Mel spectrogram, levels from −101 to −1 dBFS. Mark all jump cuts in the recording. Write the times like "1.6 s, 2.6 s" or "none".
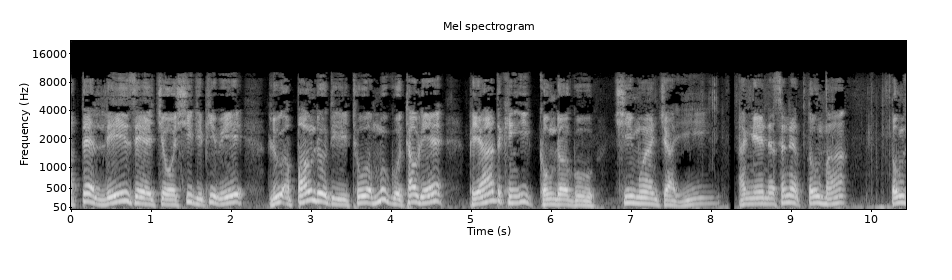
8.3 s

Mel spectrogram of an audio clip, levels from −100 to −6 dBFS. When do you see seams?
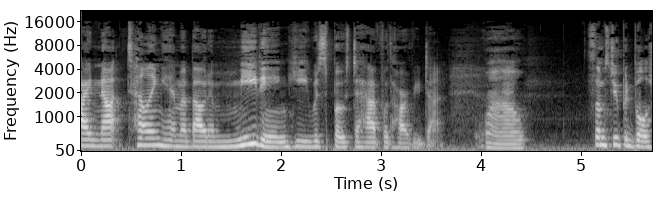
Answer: none

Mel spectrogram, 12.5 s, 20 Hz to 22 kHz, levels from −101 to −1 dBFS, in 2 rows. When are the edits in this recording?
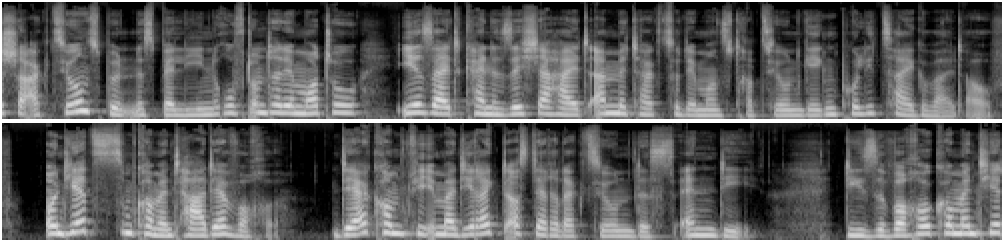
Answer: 6.5 s

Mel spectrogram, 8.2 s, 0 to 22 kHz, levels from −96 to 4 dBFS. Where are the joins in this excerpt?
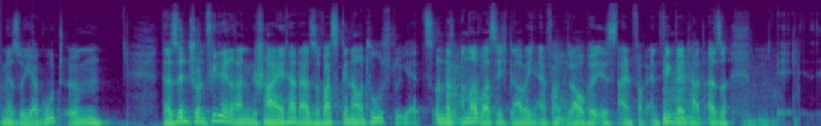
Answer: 4.4 s, 6.2 s

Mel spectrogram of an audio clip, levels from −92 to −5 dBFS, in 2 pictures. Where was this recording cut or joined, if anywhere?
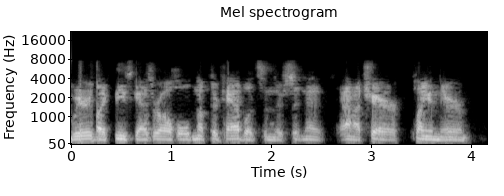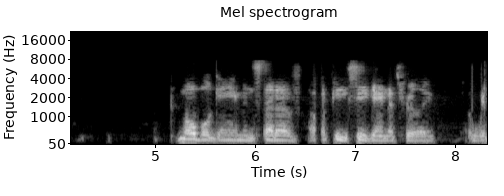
3.3 s, 6.4 s

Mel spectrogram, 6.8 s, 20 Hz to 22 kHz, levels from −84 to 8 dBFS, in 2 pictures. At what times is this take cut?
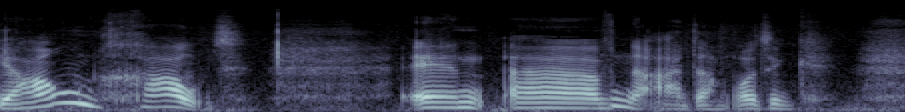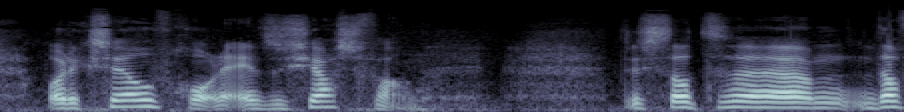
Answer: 2.3 s

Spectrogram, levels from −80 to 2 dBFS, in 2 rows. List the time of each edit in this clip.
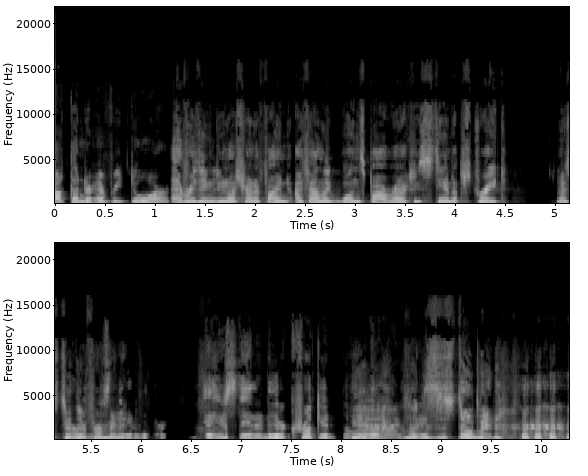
none

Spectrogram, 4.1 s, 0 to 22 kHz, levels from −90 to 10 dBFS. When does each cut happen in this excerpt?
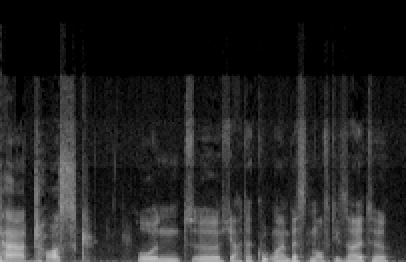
1.3 s

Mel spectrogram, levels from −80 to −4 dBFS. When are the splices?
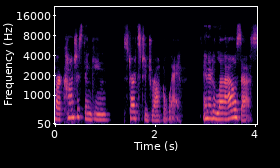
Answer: none

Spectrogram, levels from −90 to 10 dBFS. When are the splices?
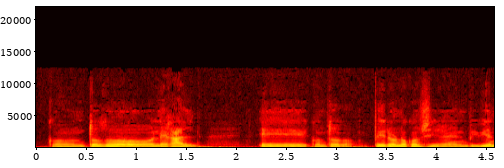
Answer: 2.7 s

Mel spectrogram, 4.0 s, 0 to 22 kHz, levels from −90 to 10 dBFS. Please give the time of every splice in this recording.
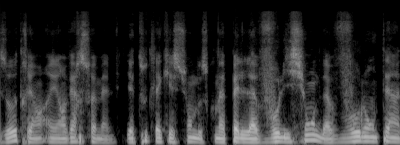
1.2 s

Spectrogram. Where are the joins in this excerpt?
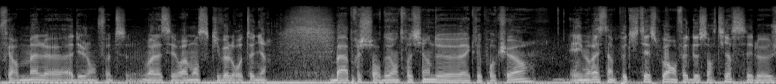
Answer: none

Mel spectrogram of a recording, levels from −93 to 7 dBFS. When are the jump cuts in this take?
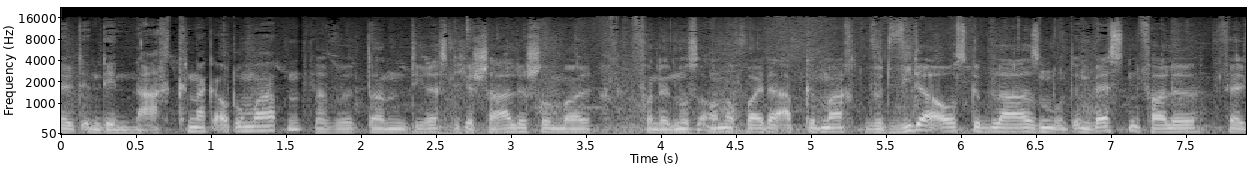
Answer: none

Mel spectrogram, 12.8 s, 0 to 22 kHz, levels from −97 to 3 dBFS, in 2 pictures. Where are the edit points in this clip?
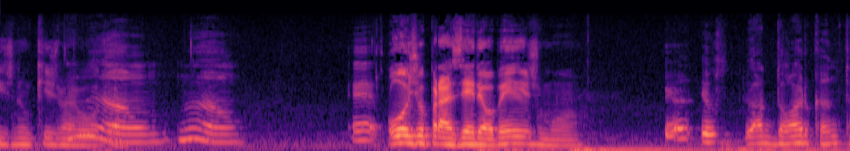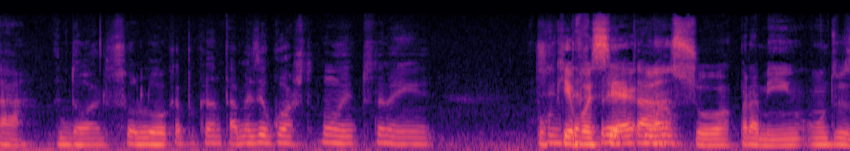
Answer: none

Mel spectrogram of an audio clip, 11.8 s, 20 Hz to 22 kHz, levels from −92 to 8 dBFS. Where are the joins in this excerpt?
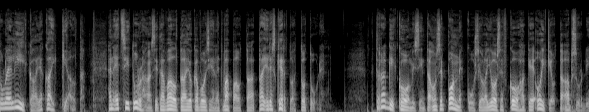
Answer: none

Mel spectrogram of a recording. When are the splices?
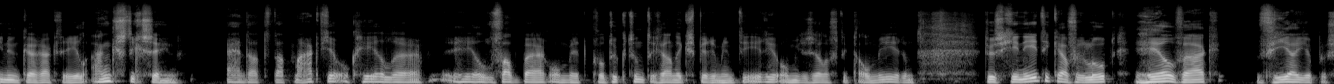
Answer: none

